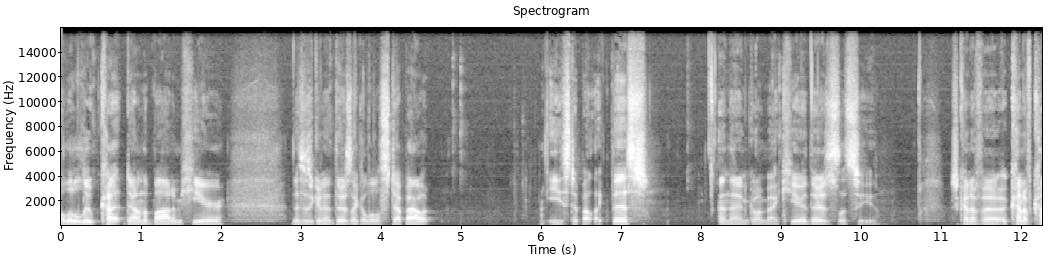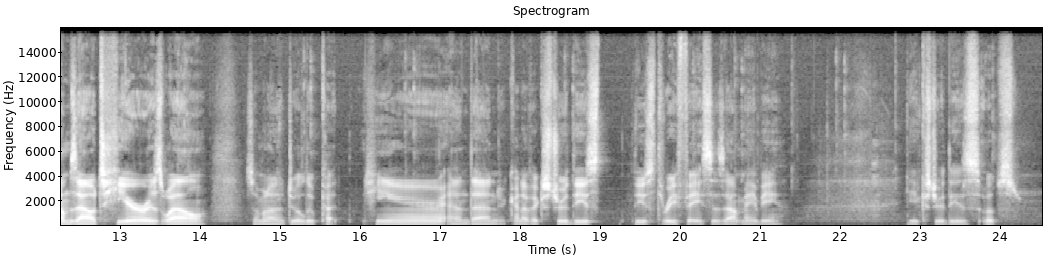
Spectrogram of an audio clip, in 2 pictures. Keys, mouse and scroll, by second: 15.0 ctrl+r, 21.0 typing, 22.8 typing.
